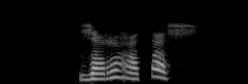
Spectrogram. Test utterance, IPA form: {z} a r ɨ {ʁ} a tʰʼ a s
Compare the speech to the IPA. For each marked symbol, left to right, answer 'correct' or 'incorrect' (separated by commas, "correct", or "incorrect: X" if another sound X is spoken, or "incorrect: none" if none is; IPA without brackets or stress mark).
correct, correct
